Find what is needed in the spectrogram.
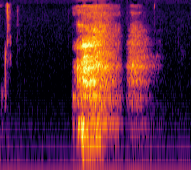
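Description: A person sighing: one long breath out about halfway through, followed by a shorter, quieter one.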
